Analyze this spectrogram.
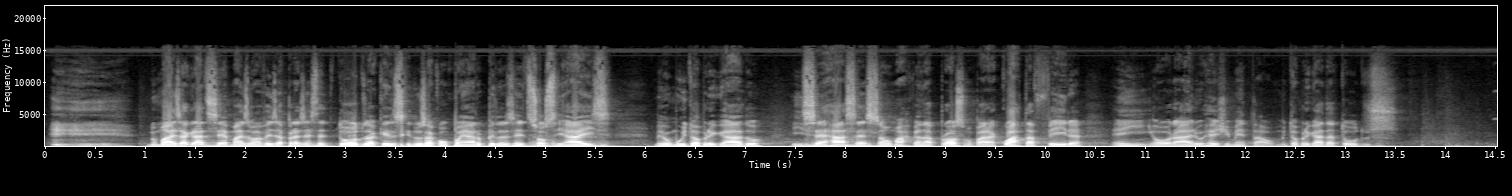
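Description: A man speaks calmly and steadily through a microphone.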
